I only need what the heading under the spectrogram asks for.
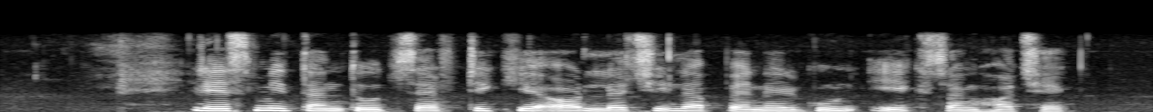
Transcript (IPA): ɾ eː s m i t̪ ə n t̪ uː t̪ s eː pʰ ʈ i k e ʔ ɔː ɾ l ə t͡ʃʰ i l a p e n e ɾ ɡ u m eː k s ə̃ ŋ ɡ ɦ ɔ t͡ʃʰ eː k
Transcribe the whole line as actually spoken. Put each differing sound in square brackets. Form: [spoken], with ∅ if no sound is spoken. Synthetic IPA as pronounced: ɾ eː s m i t̪ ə n t̪ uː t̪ s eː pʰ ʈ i k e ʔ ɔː ɾ l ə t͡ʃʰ i l a p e n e ɾ ɡ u [n] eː k s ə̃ ŋ ɡ ɦ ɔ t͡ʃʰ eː k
